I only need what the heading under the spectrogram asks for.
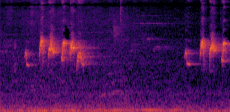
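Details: Red-whiskered bulbul in song, two lively phrases of rapid, slurred whistles rising and dipping, a second phrase starting after a short gap, with a faint low hum beneath.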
